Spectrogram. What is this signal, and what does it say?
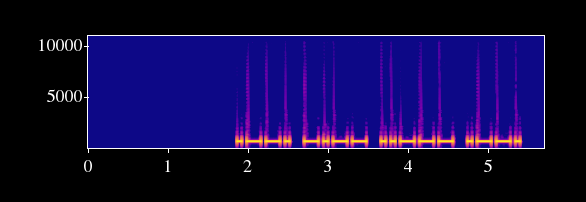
Morse code, heard as a keyed tone, about 20 wpm, 700 Hz. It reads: PY2P
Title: DXCC-100 Call Signs - 4 Characters - Repeated 3x - 20wpm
